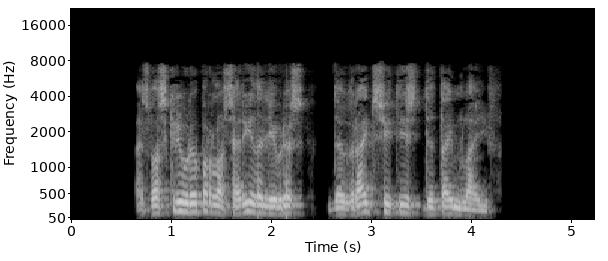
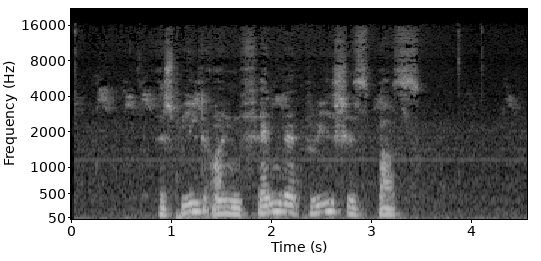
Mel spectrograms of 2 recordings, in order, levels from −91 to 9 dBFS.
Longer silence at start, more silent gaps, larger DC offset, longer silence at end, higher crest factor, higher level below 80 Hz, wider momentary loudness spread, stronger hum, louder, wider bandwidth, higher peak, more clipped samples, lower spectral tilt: first, 0.65 s vs 0.3 s; first, 2.46-2.56 s vs none; neither; about the same, 1 s vs 1.1 s; about the same, 16 dB vs 16 dB; second, -56 dBFS vs -42 dBFS; second, 11 LU vs 20 LU; neither; first, -18 LUFS vs -21 LUFS; second, 8 kHz vs 16.5 kHz; first, -4 dBFS vs -8 dBFS; neither; about the same, -5 dB/octave vs -5.5 dB/octave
